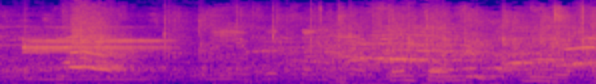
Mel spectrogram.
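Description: A steady electronic tone sounds for about a second near the start: the taekwondo scoring system's signal that the match clock has run out. It plays over the voices of a busy sports hall.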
